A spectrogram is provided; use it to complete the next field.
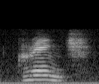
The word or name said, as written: grinch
